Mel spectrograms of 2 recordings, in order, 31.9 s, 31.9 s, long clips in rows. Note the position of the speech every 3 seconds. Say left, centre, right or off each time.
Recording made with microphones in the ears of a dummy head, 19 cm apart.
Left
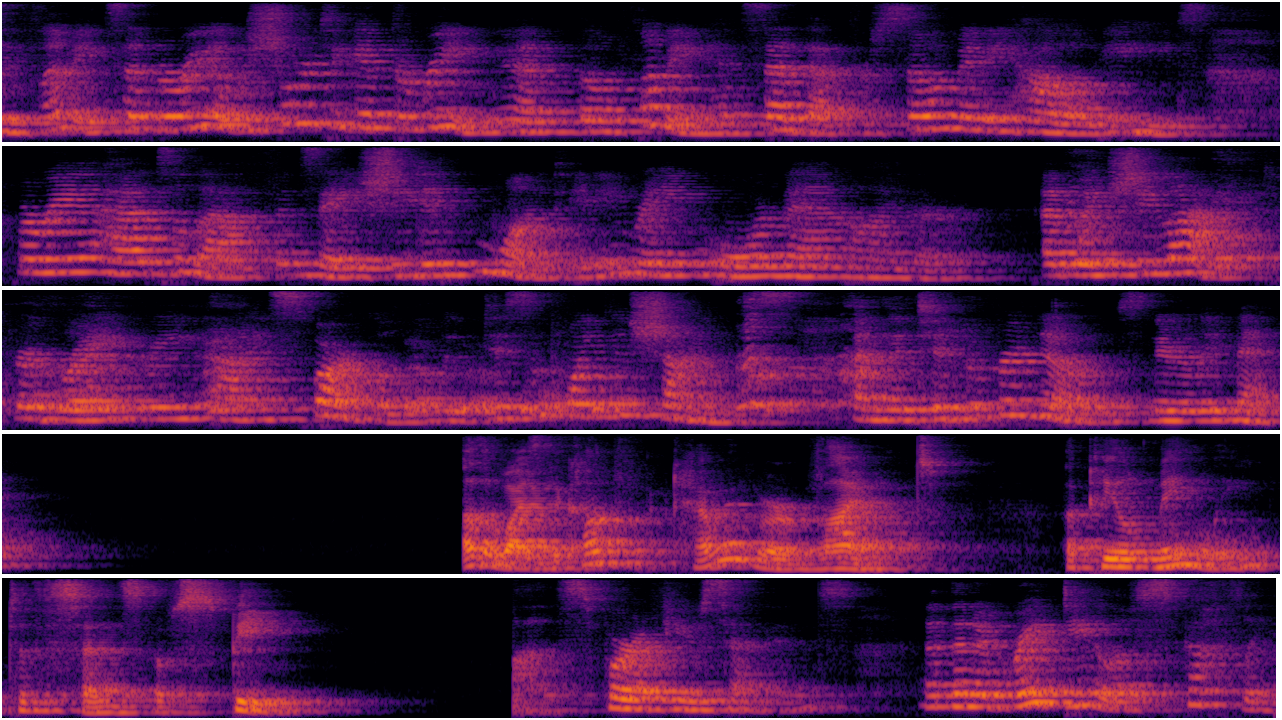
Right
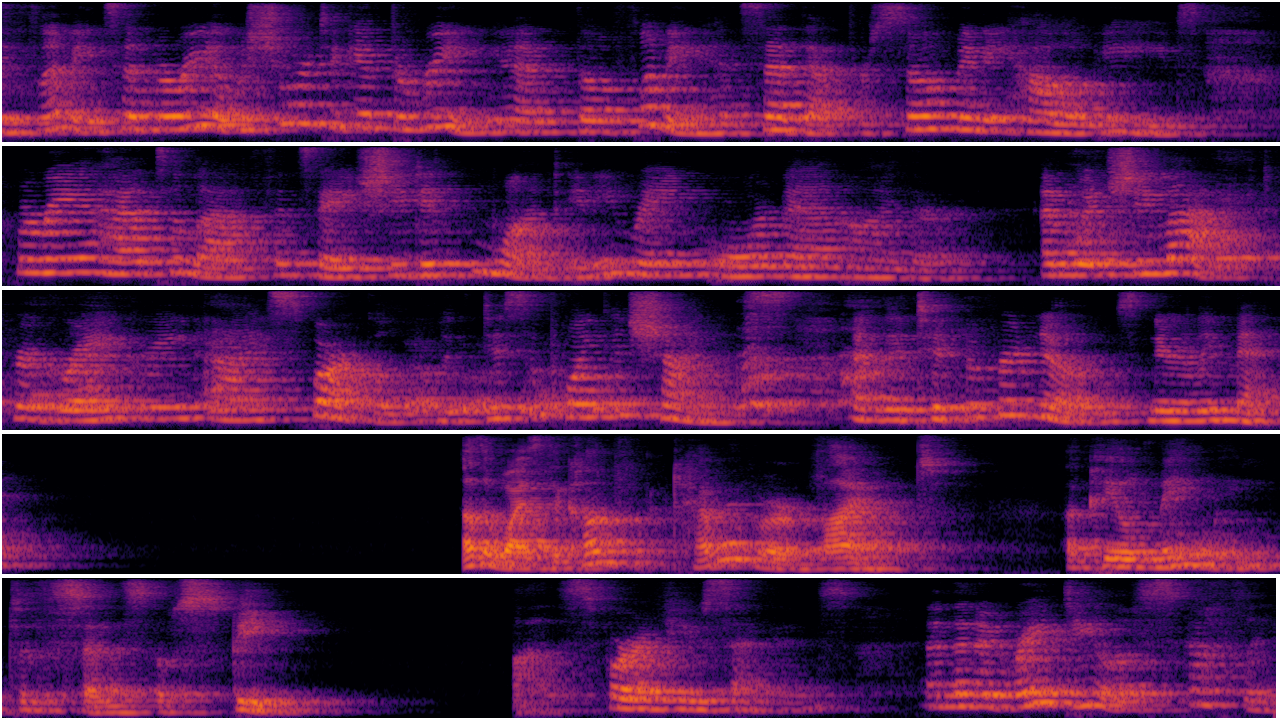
right, right, right, right, right, right, right, centre, left, left, left.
